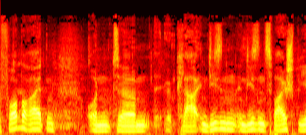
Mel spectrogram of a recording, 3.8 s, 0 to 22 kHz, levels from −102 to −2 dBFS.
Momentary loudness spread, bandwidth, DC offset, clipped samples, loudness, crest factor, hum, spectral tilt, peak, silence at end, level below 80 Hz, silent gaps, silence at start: 11 LU; 14.5 kHz; under 0.1%; under 0.1%; -21 LUFS; 16 dB; none; -5.5 dB/octave; -6 dBFS; 0 s; -48 dBFS; none; 0 s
